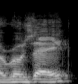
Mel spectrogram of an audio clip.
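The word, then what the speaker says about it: Roget: Uh, a rosé. R O G E T. Cesaris. Took me years to learn how to pronounce that word, but get one.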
